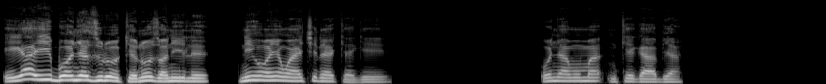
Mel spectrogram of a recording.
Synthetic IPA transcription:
ɪ˨ja˦ɣɪ˦bo˦ɲe˦zu˨ɾo˨ke˨nʊ˦zɔ˨niː˦le˦ | ni˦ɦo˦ɲe˦ŋʷa˨ɲɪ˦t͡ʃi˦ne˦ke˨ɡɪ˦ | o˦ɲe˦a˦mʊ˦ma˦ŋ̩˨ke˦ɡa˨a˨bja˦

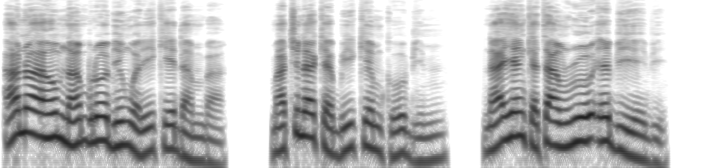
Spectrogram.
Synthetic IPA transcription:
a˦nʊ˦a˦ɦʊ˦m̩˦na˨ŋ͡m̩˦k͡pʊ˦ɾo˦bi˨˦ŋʷe˨ɾi˨i˦ke˦da̰˨m̩˨ba̰˨ | ma˨t͡ʃi˦ne˦ke˨bʊ˨i˦ke˦m̩˦ko˨˦bḭ˨m̩˦ | na˨i˦ɦe˦ŋ̩˦ke˨ta˦m̩˦ɾu˦o˦e˦bi˨e˨bḭ˨

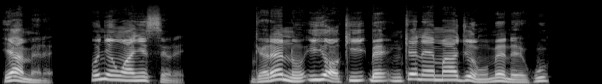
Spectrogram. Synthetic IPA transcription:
ja˦˨mḛ˨ɾḛ˨ | o˦ɲe˦ŋʷa˦ɲɪ˦sɪ̰˨ɾɪ̰˨ | ɡe˨ɾe˦nʊ˨i˦ɦɔ˨ki˦k͡pe˦ŋ̩˨ke˦ne˨˦ma˦a˦d͡ʒo˦˨mu˨me˦ne˨kʷu˦

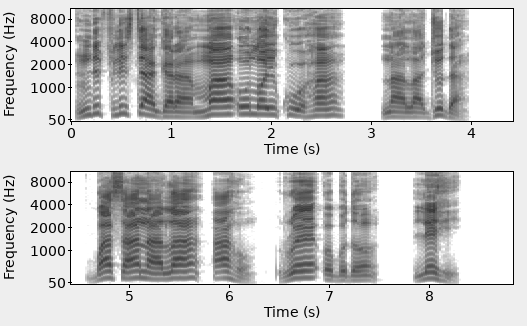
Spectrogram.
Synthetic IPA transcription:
n̩˦dɪ˦fi˨li˦s̬ti˦a˨ɡa˨ɾa˨maː˦ʊ˦lɔ˦i˦kʷu˦˨ɦa˦ | na˨a˨la˨d͡ʒu˦da̰˨ | ɡ͡ba˦sa˨˦a˦na˨a˨la˦a˦ɦʊ̰˨ | ɾwe˦o˨bo˨do˨ | le˦ɦḭ˨

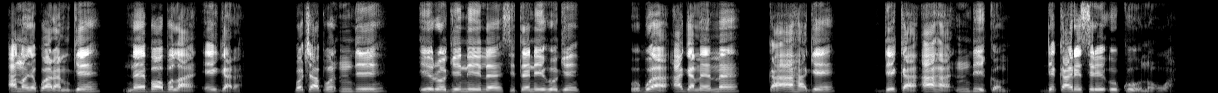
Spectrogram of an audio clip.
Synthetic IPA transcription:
a˦nɔ˨ɲɪ˨kʷa˨ɾa˨m̩˨ɡɪ˦ | ne˦bɔ˦ɔ˨bʊ˦la˨ɪ˦ɡa̰˨ɾa̰˨ | k͡pɔ˦t͡ʃa˨pʊ˦n̩˦dɪ˦ | ɪ˦ɾo˦ɡɪ˦niː˦le˦si˨te˦ni˦ɦu˦ɡɪ˦ | u˨ɡ͡bu˦a˨ʔa˦ɡa˨m̩˨e˨me˦ | ka˨a˦ɦa˨ɡɪ˦ | dɪ˦ka˨ʔa˦ɦa˨n̩˦dɪ˦i˨ko˨m̩˨ | dɪ˦ka˦ɾɪ˦sɪ˦ɾɪ˦ʔu˦kʷu˦˨nʊ̰˨wa̰˨

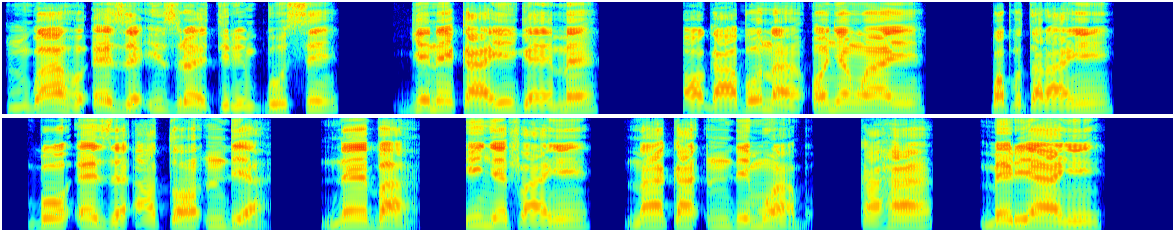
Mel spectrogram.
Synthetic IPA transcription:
ŋ͡m̩˨ɡ͡ba˦ɦʊ˨ʔe˦ze˨ʔi˦zɾe˦˨lti˨ɾi˨ŋ͡m̩˨k͡pʊ˦sɪ˦ | ɡɪ˦nɪ˦ka˨ɲɪ˦ɡe˨e˨me˦ | ɔ˨ɡa˨a˨bʊ˦na˨o˦ɲe˦ŋʷa˦˨ɲɪ˦ | k͡pɔ˦pʊ˨ta˨ɾa˨ɲɪ˦ | bʊ˦ʔe˦ze˨ʔa˨tɔ˦n̩˦dɪ˦a̰˨ | ne˦ba˦˨ | i˦ɲe˦fa˨ɲɪ˦ | na˦ka˦n̩˦dɪ˦mu˦a̰˨bʊ̰˨ | ka˨ɦa˦ | me˦ɾi˦a˦ɲɪ˦

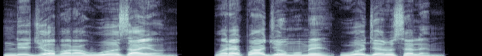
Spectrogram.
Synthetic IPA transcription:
n̩˦dɪ˦d͡ʒi˦ɔ˨ba˨ɾa˨wu˦o˦za˦jɔ̰˨n̩˨ | we˨ɾe˦kʷa˦d͡ʒo˨mu˨me˦wo˦d͡ʒe˦ɾu˦sa˦lḛ˨m̩˨

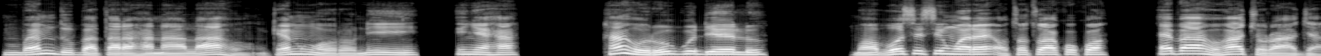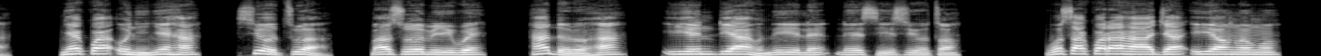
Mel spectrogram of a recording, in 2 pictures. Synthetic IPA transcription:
ŋ͡m̩˨ɡ͡be˨m̩˦du˨ba˨ta˨ɾa˨ɦa˨na˨a˨la˨a˦ɦʊ̰˨ŋ̩˨ke˦m̩˦ŋʊ˨ɾʊ̰˨niː˦ɦi˦ | i˦ɲe˦ɦa˦ | ha˦ɦʊ˨ɾu˨˦u˦ɡʷu˦dɪ˦e˦lu˦ | mɔ˨bʊ˨o˦si˦si˦ŋʷe˨ɾe˨ɔ˨tʊ˦tʊ˦a˦kʷʊ˦kʷɔ˦ | e˦ba˦a˦ɦʊ˨ɦa˦t͡ʃʊ˨ɾʊ˨a˨d͡ʒa̰˨ | ɲe˦kʷa˦ʔo˦ɲi˨ɲe˦ɦa˦ | si˦o˨tu˦a̰˨ | k͡pa˦s̬ʊ˦o˦mi˦i˦we˦ | ha˦do˨ɾo˨ɦa˦ | i˦ɦe˦n̩˦dɪ˦a˦ɦʊ˨niː˦le˦ne˦si˨i˦s̬i˦ʊ˦tɔ˦ | wʊ˦sa˦kʷa˦ɾa˦ɦa˦a˨d͡ʒa˦ʔi˦ɦɔ˦ŋʊ˦ŋʊ˦

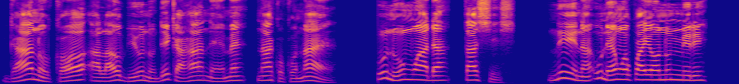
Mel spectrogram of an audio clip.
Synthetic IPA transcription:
ɡa˨a˦nʊ˨kɔː˨˦ʔa˨la˨ʊ˦bi˨u˦nu˨dɪ˦ka˨ɦa˦ne˨me˦na˦kʊ˨kʊ˨na˦ɪ̰˨l | u˦nu˨ʊ˦mʊ˦a˨da˦ta˦ʃḭ˨ʃ | niː˦ɦi˨na˨ʔu˦ne˨˦ŋʷe˦kʷa˦ɣɔ˦nʊ˦m̩˦mi˦ɾi˦

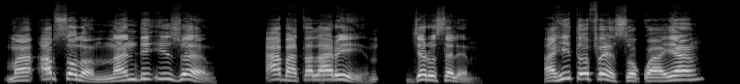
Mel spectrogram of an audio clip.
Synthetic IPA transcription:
ma˨ʔa˦bsɔ˦lɔ˨m̩˨na˨n̩˦dɪ˦ʔi˦zre˨l | a˦ba˨ta˦la˦ɾɪ˦ | d͡ʒe˦ɾu˦sa˦lḛ˨m̩˨ | a˨ɦi˦to˦fe˦˨sɔ˨kʷa˨ja˦

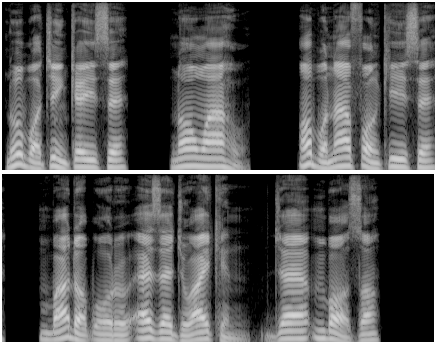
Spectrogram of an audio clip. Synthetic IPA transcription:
nʊ˦bɔ˨t͡ʃɪ˦ŋ̩˨ke˦i˦se˦ | nɔ˦ŋʷ˦a˦ɦʊ̰˨ | ɔ˦bʊ˨na˦fɔ˦ŋ̩˨ki˦i˦se˦ | ŋ͡m̩˨ɡ͡ba˨a˦dɔ˨k͡pʊ˨ɾʊ˨ʔe˦ze˦d͡ʒʊ˨a˦ɪ˦ki˨n̩˨d͡ʒe˦m̩˦bɔ˨zɔ˦

